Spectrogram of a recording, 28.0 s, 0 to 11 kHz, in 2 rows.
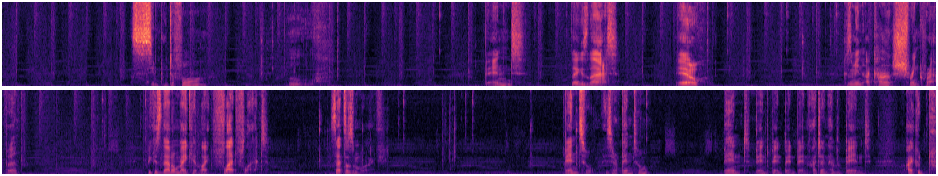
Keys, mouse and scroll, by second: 2.5-3.9 middle drag, 4.1 shift+middle click, 6.0 click, 8.1-10.5 middle drag, 12.0-13.5 middle drag, 16.1-16.5 middle drag, 17.1-18.4 middle drag, 19.2 z, 20.2 z, 22.8 click, 23.2-26.7 drag, 27.4-28.0 drag.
